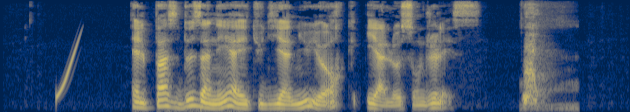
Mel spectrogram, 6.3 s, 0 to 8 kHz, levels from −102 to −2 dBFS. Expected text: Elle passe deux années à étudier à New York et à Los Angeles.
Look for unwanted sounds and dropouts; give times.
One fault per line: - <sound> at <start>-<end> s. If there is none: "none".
- chirp at 0.6-0.8 s
- bark at 5.2-5.8 s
